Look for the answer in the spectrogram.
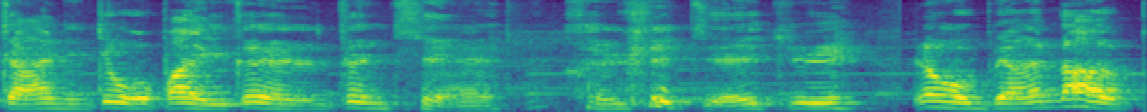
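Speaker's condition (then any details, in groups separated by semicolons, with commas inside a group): Cerebral palsy; early rehabilitation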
